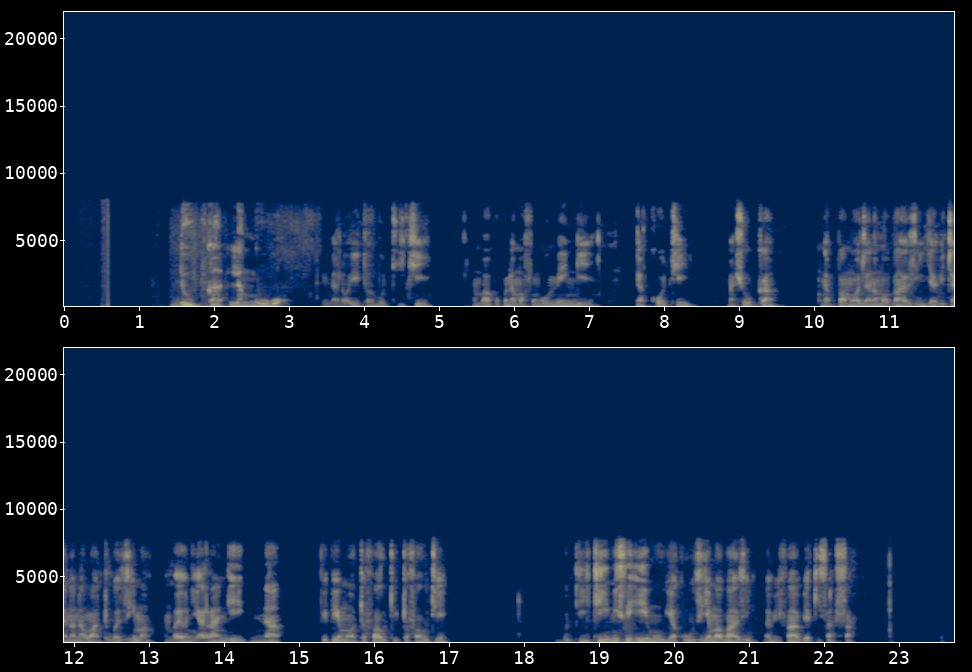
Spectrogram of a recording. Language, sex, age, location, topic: Swahili, male, 18-24, Nairobi, finance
